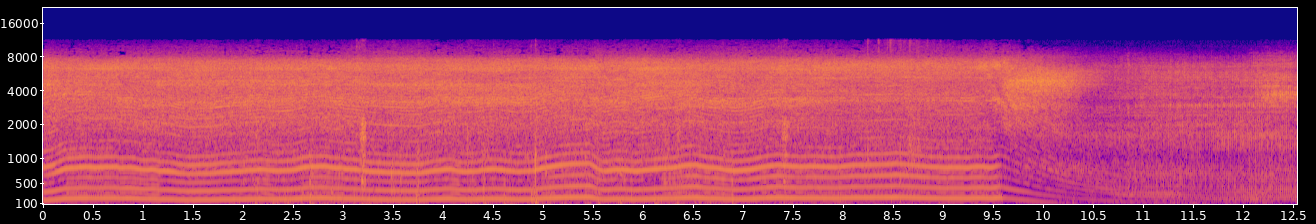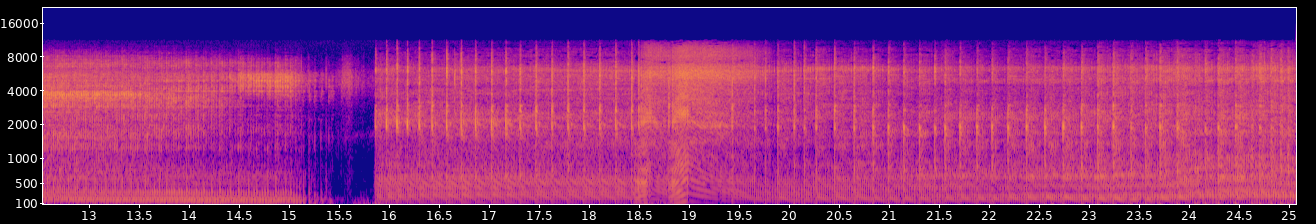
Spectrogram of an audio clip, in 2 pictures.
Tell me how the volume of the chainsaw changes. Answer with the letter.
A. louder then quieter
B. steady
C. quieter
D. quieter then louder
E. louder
C.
